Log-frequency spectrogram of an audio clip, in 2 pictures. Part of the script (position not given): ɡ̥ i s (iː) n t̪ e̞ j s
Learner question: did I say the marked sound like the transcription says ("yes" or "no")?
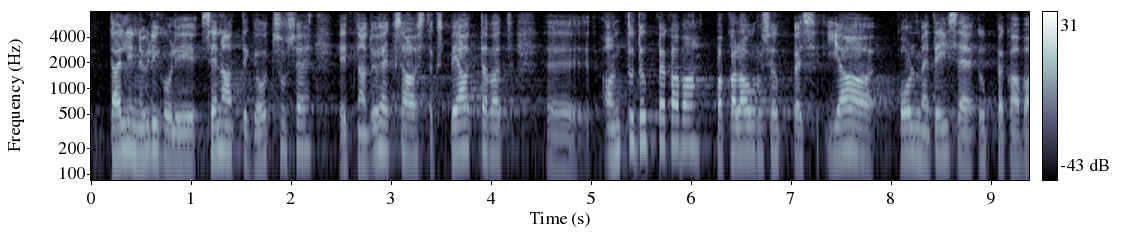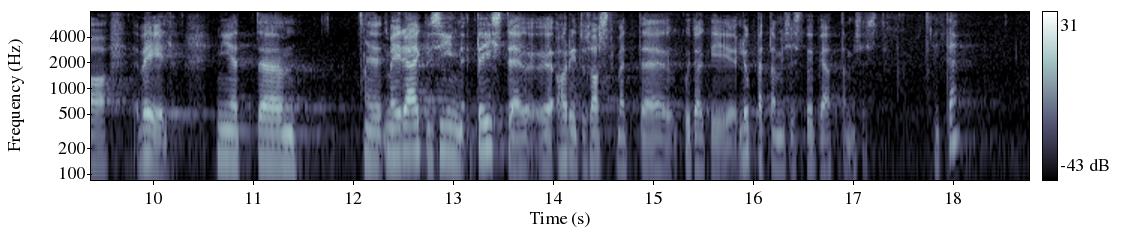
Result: yes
